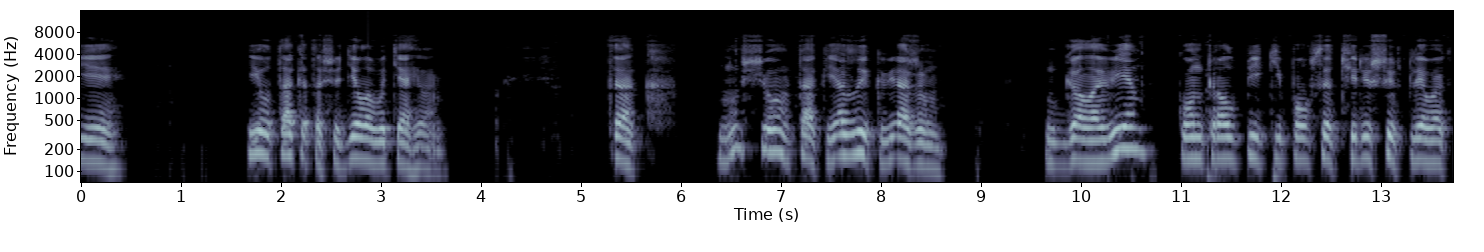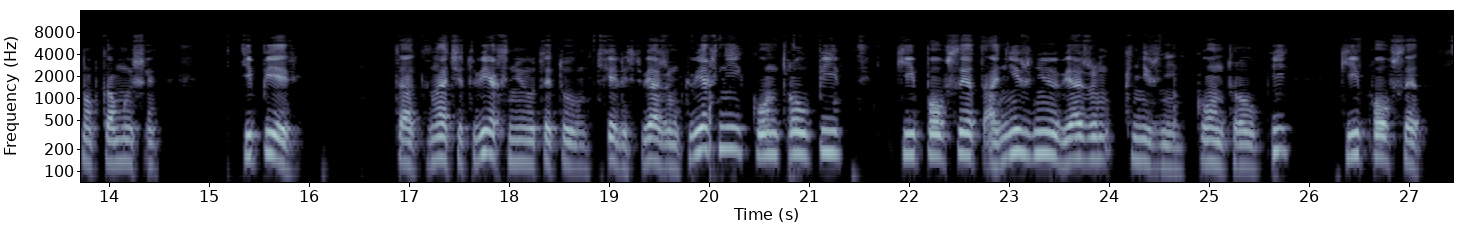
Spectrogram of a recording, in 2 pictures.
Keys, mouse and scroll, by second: 0.7 click, 1.0 e, 2.2 click, 6.4 click, 10.0 shift+click, 15.1 click, 16.4 shift+click, 17.5 click, 19.5 shift+click, 22.7 click, 24.2 shift+click.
